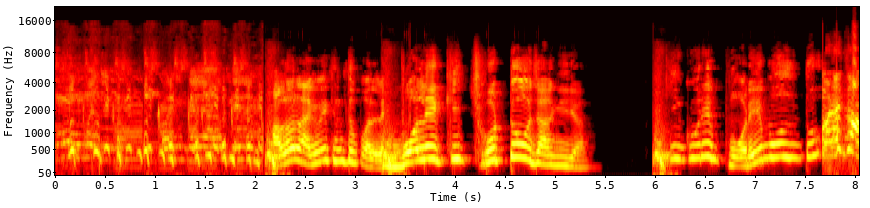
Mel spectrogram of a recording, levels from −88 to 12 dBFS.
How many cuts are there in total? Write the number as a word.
zero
